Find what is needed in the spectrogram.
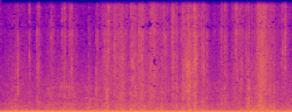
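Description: Plastic packaging and fabric rustling and crinkling as clothing is handled, in many short crackles, over a steady low electrical hum.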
